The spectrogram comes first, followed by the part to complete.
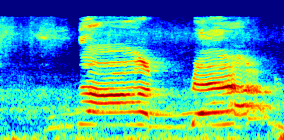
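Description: A child singing two short held notes in a high voice, the first about half a second in and the second near the end.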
